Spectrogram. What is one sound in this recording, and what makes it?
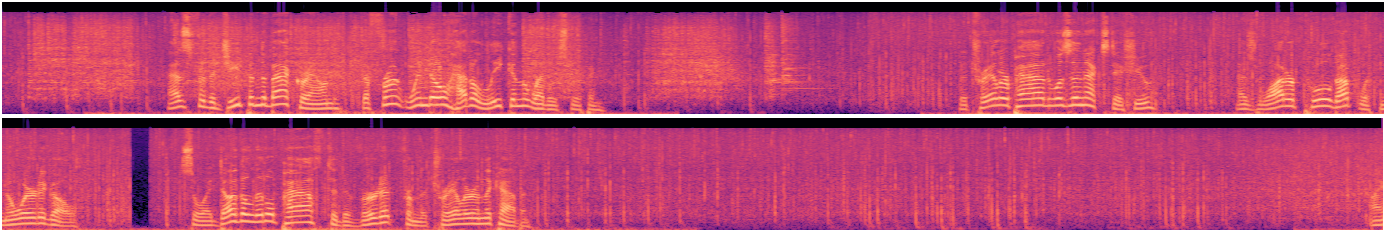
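Rainwater trickles and gurgles along a shallow ditch nearby.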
